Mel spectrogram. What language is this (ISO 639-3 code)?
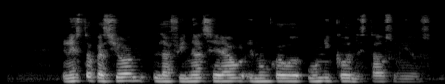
spa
